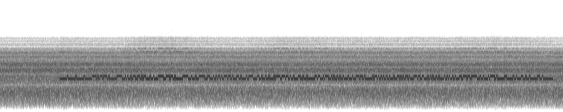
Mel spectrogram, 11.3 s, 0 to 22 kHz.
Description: RTTY (45.45 baud, 170 Hz shift), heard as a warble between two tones, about 1360 Hz centre, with radio static. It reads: TFIB5 TQTCD UKOP3 0LZF1 DFQRG CFKFU T3V0P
